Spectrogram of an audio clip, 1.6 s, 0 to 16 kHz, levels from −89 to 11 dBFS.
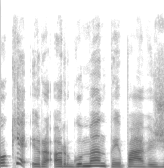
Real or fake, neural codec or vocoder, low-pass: real; none; 14.4 kHz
